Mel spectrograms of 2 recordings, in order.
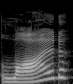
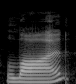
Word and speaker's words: laud: The verb to laud, listen to my pronunciation, laud, odd, laud.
